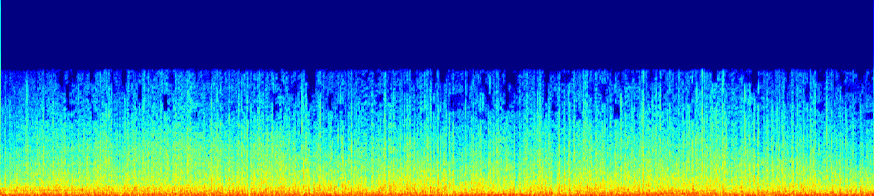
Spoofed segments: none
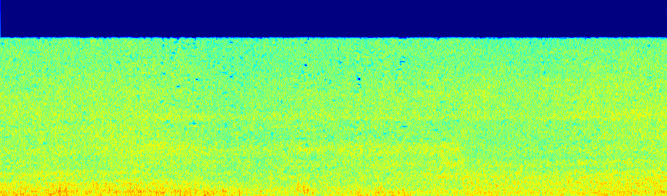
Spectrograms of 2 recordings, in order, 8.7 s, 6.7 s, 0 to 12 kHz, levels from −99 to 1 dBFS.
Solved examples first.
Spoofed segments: 4.6-5.4 (codec, DAC)

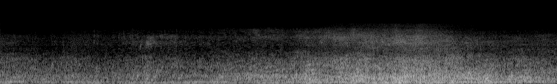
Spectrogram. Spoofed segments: 0.0-1.1 (codec, DAC); 2.8-5.6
